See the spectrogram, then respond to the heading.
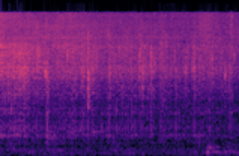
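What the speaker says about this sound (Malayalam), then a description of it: "സവാള ഒന്ന് നന്നായിട്ടൊന്ന് വഴണ്ട് വരട്ടെ" Onions sautéing in a pan, after urad dal has browned in the oil, give off a steady close sizzle with a few soft stirring scrapes, and no one speaks.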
